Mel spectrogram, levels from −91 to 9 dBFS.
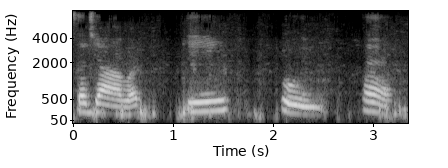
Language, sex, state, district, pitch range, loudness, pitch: Hindi, female, Haryana, Rohtak, 170-240 Hz, -15 LUFS, 205 Hz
